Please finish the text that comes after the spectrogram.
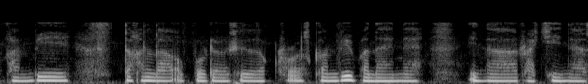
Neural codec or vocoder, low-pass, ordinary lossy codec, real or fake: codec, 16 kHz, 8 kbps, FunCodec, trained on Chinese and English, 25 frames a second; 7.2 kHz; none; fake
